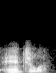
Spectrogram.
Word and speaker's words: Angelia: happen to know that her name looks like it's angelia but it's angela that's it okay pronounces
